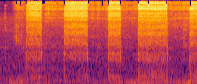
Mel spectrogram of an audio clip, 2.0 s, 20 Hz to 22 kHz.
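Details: Old 42 lb fuel injector for a Fox-body Ford Mustang, bench-tested after cleaning: crisp, even hissing bursts about twice a second, each cutting off cleanly, so the injector is spraying and clicking properly.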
